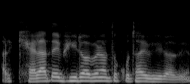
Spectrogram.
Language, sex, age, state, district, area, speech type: Bengali, male, 30-45, West Bengal, South 24 Parganas, rural, spontaneous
